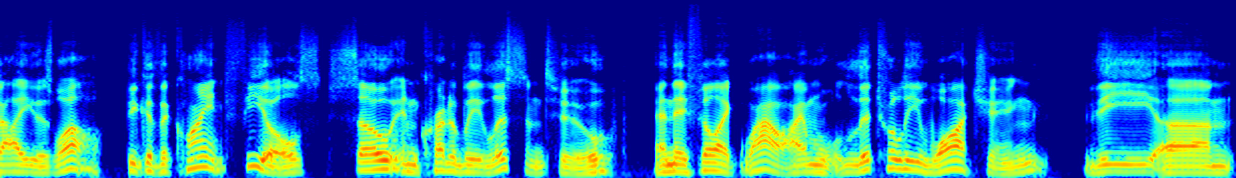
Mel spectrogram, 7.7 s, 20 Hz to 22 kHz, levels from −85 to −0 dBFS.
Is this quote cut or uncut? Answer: uncut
